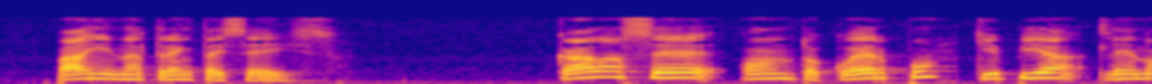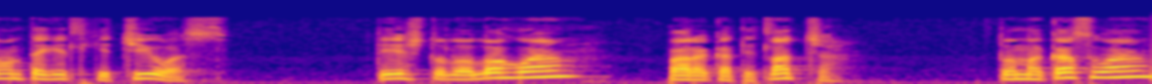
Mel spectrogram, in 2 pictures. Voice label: good news, nahuatl guerrero chilapa

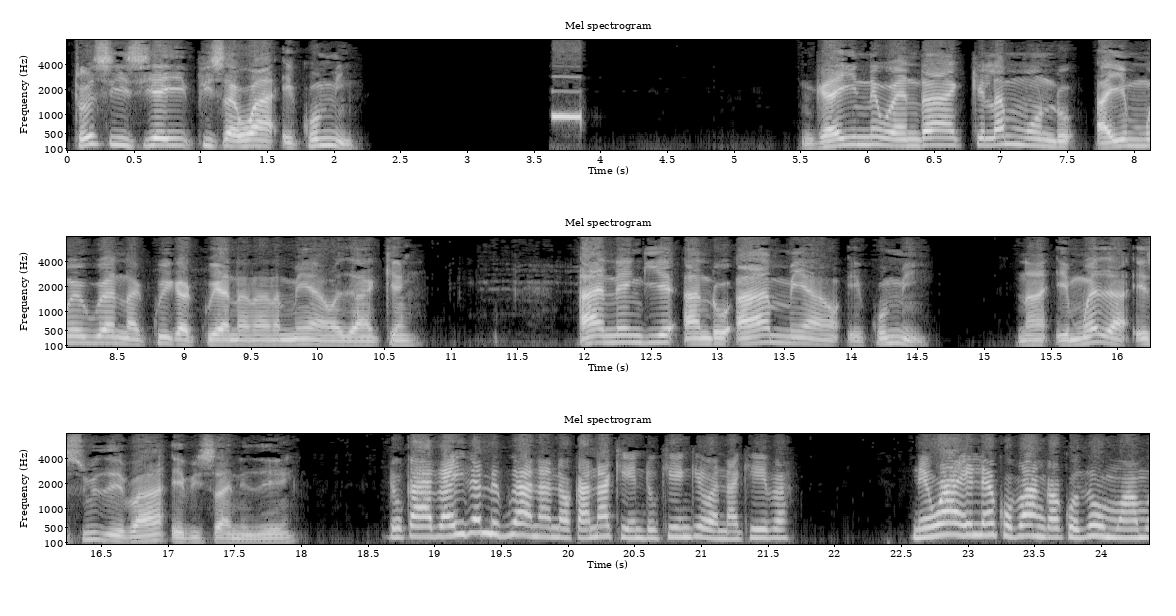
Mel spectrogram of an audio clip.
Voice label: kikamba drama; good news; bible

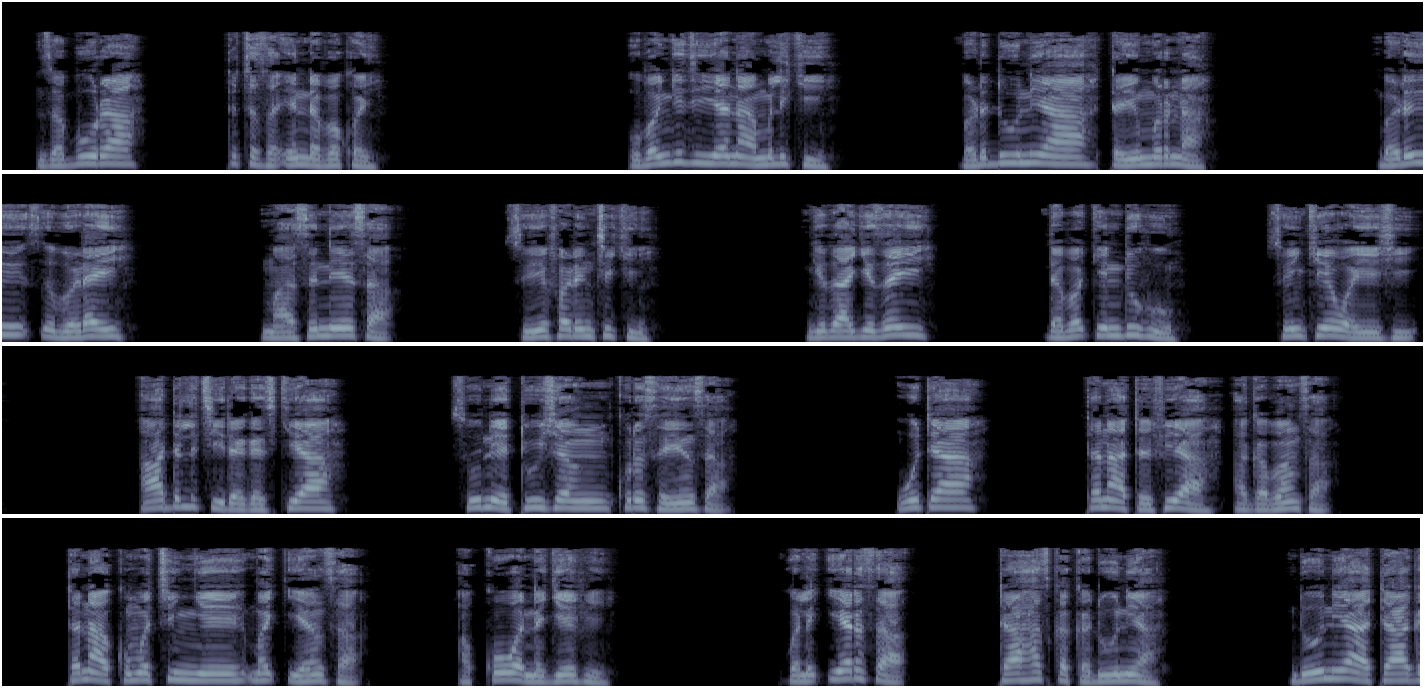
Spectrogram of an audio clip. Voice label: hausa bible drama, psalms; hausa bsn nt drama

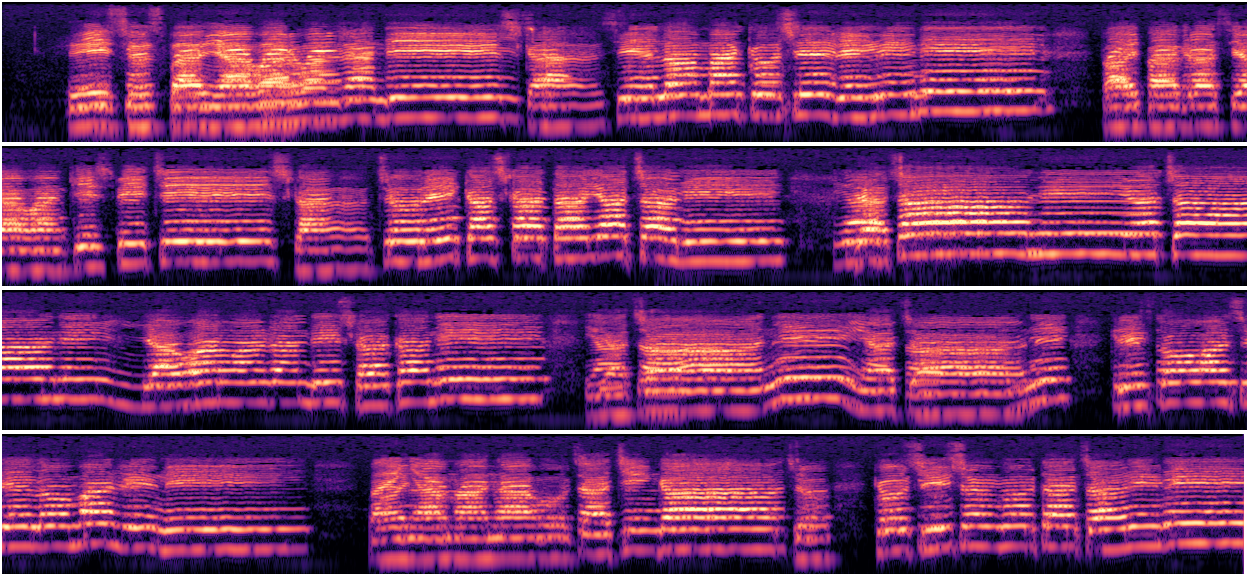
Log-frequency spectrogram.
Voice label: words of life quichua chimborazo

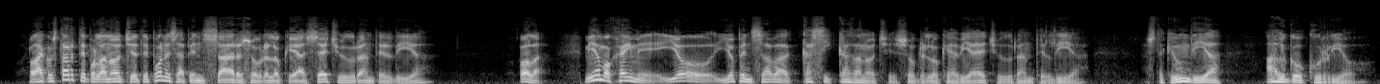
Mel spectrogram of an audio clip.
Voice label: words of life spanish castellano

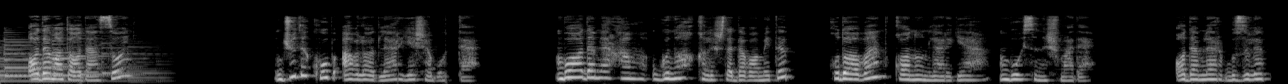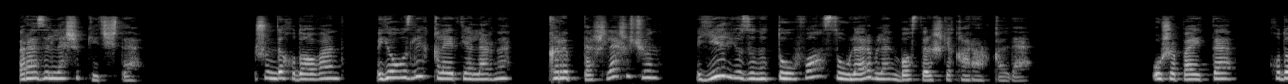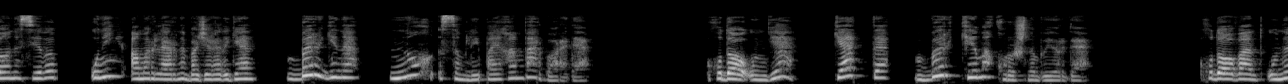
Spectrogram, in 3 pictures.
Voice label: good news female uzbek northern

